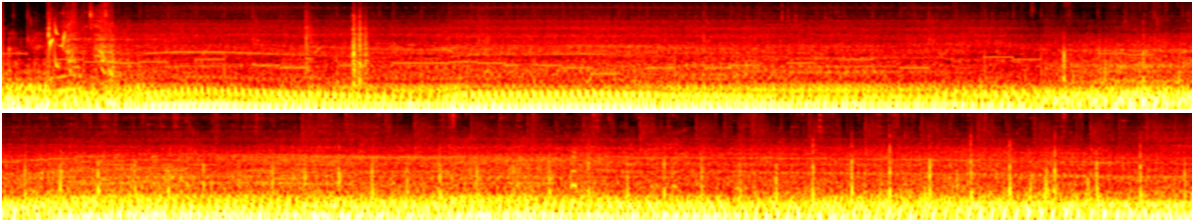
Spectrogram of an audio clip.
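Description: A motorcycle engine idles with a deep, steady rumble close by.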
